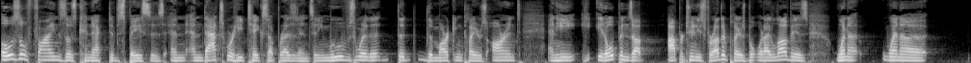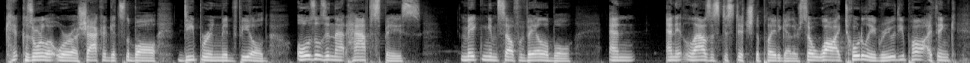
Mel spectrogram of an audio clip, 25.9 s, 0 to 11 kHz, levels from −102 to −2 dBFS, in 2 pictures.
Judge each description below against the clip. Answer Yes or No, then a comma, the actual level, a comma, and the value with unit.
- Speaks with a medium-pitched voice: Yes, medium, 160 Hz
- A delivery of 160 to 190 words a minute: Yes, average, 185 wpm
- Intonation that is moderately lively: Yes, average, 3.0 semitones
